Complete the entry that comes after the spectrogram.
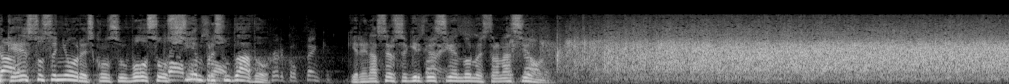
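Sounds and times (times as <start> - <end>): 
speech: 0.0 - 6.0
audience applause: 5.3 - 10.0.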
